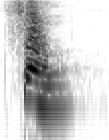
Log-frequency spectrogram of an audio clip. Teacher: Esse O tem som de U. Então, você tem um ditongo.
